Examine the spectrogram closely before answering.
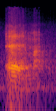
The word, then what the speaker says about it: ema: The letter E is pronounced as A, and it is pronounced like the E in the word there. Example, ema, which means stop or stand up.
